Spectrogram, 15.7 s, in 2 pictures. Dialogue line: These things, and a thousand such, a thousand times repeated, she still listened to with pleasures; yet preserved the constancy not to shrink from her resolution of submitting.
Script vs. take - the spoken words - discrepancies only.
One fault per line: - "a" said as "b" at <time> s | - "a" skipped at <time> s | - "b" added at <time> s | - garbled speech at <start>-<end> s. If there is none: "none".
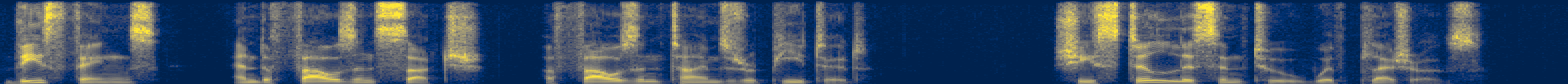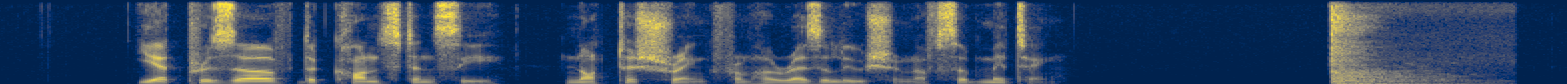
none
